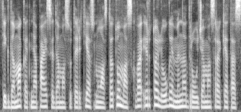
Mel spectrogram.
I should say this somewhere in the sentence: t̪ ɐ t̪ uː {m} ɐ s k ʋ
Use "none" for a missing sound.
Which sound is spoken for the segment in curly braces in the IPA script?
m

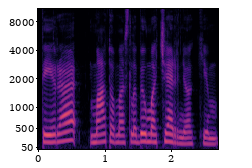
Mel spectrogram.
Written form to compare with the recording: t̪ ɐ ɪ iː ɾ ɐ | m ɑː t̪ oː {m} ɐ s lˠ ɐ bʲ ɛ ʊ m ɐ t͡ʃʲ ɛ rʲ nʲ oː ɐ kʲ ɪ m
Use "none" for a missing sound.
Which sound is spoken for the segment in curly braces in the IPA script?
m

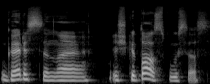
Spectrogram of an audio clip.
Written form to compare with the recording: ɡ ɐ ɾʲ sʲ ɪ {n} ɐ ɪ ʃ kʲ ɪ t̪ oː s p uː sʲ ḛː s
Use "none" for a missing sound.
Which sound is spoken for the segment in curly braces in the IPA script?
n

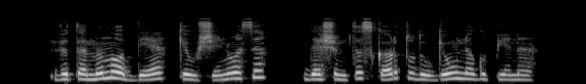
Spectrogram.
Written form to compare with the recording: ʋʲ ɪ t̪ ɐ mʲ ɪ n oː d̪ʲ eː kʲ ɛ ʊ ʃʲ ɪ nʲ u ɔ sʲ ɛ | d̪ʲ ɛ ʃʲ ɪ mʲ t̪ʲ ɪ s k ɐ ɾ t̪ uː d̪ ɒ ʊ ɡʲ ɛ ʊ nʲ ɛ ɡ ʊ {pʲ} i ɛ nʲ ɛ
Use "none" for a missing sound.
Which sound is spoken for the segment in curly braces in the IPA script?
pʲ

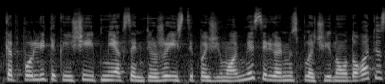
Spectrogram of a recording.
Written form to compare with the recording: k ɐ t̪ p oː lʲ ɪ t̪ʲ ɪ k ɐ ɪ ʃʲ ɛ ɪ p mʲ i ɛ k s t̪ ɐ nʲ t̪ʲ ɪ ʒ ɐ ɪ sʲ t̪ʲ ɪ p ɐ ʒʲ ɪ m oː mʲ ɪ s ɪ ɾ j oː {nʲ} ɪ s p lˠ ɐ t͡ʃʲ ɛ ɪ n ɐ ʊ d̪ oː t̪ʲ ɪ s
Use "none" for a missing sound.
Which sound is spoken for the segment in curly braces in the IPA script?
mʲ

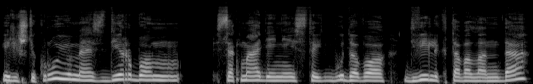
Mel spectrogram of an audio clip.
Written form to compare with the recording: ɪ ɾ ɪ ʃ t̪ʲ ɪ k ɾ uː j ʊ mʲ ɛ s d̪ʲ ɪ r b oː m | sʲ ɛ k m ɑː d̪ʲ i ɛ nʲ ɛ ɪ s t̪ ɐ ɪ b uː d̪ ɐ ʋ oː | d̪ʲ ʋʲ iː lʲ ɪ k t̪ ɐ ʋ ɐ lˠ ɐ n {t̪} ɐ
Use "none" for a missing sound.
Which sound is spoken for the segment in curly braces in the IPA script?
d̪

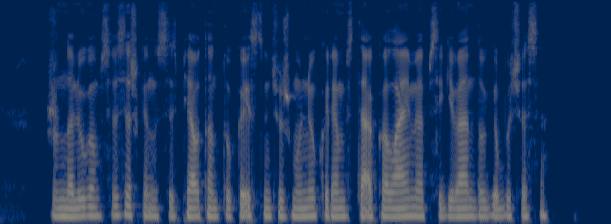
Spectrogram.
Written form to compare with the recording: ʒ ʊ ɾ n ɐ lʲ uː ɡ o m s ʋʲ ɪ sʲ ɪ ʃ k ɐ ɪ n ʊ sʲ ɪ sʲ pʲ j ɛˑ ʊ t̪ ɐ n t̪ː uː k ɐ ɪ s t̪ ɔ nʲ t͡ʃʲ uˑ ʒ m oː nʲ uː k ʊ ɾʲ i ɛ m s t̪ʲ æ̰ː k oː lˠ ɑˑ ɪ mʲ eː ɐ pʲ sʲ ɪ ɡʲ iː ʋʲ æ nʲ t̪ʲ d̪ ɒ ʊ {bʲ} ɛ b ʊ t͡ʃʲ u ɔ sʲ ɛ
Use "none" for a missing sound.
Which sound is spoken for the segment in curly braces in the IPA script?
ɡʲ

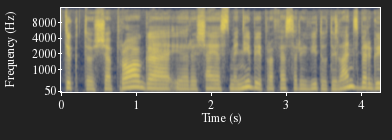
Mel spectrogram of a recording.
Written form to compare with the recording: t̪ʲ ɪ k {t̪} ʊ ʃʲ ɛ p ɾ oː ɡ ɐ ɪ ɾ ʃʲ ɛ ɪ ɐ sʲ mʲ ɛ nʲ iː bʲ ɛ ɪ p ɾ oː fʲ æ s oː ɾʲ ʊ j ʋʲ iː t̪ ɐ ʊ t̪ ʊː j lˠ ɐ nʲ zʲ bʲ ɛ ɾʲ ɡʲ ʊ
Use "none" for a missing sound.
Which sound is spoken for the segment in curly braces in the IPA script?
t̪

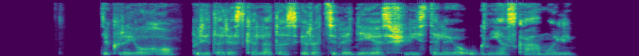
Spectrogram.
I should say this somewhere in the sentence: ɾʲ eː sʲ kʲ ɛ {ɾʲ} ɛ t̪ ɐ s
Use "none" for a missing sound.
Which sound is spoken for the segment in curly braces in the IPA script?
lʲ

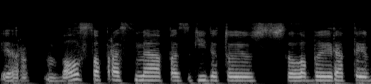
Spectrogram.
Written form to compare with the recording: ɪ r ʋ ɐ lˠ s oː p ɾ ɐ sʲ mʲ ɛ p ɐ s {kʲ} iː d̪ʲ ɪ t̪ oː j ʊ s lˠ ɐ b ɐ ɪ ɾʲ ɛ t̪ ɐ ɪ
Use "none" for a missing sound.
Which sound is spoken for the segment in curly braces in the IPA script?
ɡʲ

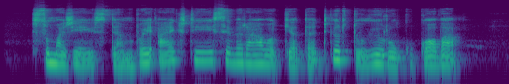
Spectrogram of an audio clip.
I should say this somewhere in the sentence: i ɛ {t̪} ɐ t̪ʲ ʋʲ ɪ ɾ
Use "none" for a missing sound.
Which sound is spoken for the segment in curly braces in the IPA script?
t̪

